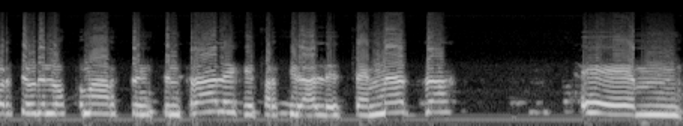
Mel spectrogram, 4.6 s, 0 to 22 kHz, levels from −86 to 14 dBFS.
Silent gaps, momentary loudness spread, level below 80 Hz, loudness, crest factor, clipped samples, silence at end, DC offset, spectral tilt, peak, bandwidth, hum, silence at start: none; 5 LU; -50 dBFS; -11 LUFS; 10 dB; under 0.1%; 0 s; under 0.1%; -4.5 dB/octave; 0 dBFS; 11 kHz; none; 0 s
